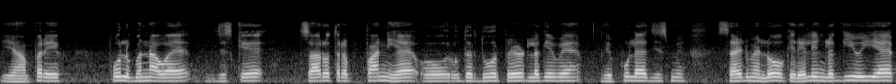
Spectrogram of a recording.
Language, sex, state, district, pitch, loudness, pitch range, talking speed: Hindi, male, Rajasthan, Bikaner, 165 Hz, -16 LUFS, 155-170 Hz, 205 wpm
